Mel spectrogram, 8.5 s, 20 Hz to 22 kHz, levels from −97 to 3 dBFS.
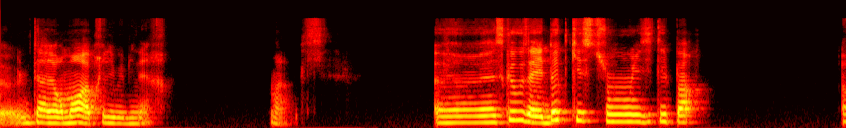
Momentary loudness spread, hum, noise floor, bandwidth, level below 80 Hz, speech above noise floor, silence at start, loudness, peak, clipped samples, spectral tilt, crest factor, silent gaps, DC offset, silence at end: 17 LU; none; -84 dBFS; 12.5 kHz; -76 dBFS; 61 dB; 0 s; -23 LUFS; -6 dBFS; under 0.1%; -5 dB/octave; 20 dB; none; under 0.1%; 0 s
